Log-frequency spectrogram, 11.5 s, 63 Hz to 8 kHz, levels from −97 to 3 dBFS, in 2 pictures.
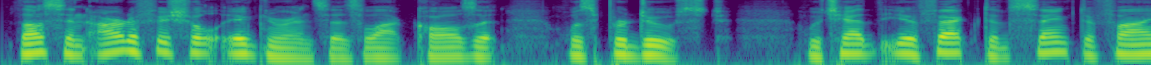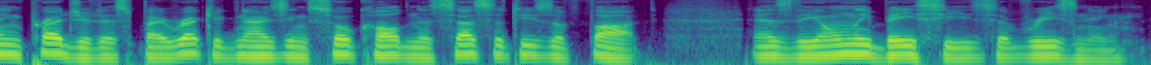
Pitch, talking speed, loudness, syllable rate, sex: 130 Hz, 150 wpm, -18 LUFS, 5.6 syllables/s, male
